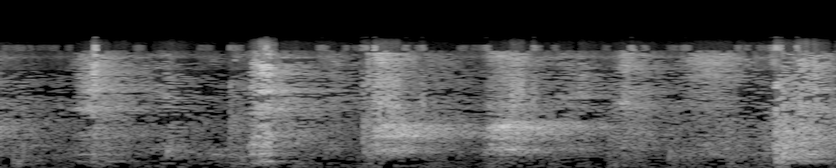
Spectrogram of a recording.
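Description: Sneakers landing and scuffing on a concrete garage floor during jumping split squats, about once a second, with hard breaths between jumps.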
